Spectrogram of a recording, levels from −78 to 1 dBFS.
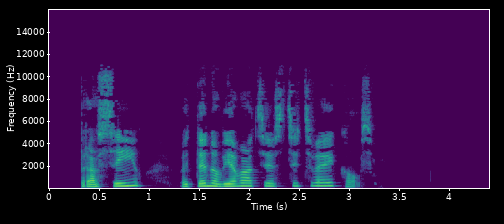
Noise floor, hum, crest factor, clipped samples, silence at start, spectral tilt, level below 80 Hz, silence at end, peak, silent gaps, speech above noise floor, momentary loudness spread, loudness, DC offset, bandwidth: -81 dBFS; none; 22 dB; under 0.1%; 0.3 s; -3.5 dB/octave; -76 dBFS; 1.2 s; -2 dBFS; none; 59 dB; 11 LU; -22 LUFS; under 0.1%; 11 kHz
